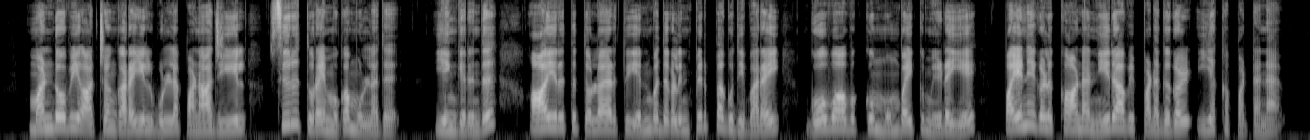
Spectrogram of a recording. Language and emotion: Tamil, neutral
